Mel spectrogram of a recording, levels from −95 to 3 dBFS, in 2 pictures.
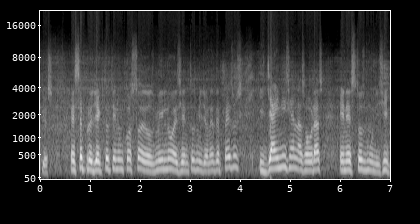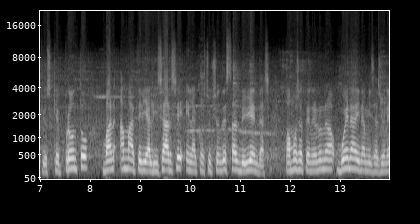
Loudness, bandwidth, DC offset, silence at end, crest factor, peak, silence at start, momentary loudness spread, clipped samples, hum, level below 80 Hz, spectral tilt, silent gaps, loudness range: -20 LUFS; 12 kHz; under 0.1%; 0 s; 14 dB; -4 dBFS; 0 s; 9 LU; under 0.1%; none; -70 dBFS; -6 dB/octave; none; 2 LU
